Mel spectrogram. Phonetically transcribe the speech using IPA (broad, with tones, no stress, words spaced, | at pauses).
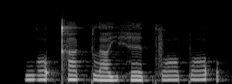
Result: wɔ˦˥ʔkʰa˦˥k̚pla˧j hɛː˨˩t̚fɔː˧ pɔ˥˩ʔ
